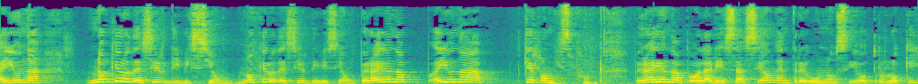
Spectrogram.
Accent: Bolivia; los que somos bolivianos deberíamos de estar pensando en pasar esa hoja

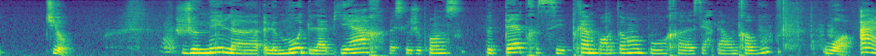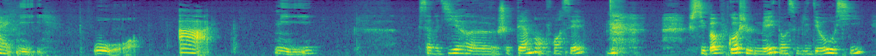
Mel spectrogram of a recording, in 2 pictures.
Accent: China; French is a second language; je suis chinoise.

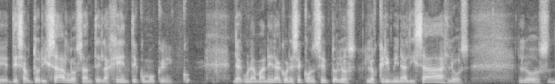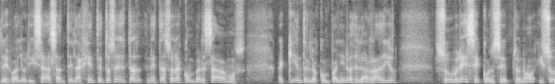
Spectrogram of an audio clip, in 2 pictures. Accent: Uruguay; que somos todos uruguayos

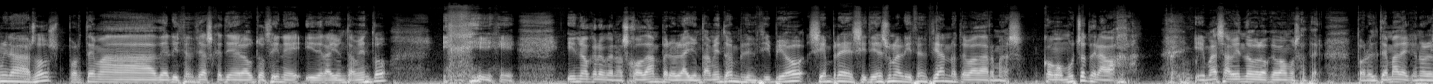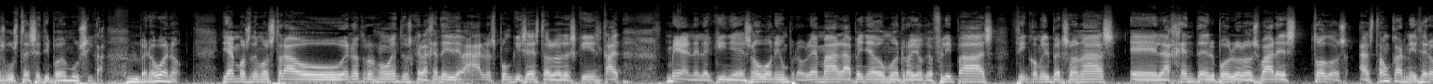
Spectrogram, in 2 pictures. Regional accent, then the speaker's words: Algorta, Basque Country, Spain; nosotros somos tan de Algorta que siempre ponemos en toda Algorta

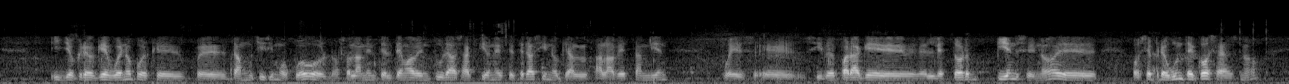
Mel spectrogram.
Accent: Spain; lógicamente soy un autor español y apuesto siempre por las obras españolas

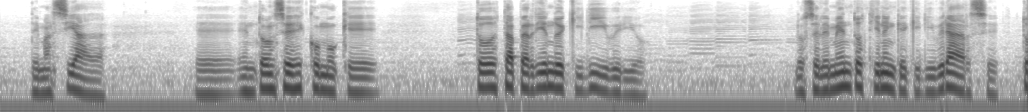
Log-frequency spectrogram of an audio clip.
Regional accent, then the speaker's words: San José del Rincón, Santa Fe, Argentina; Allá en Mis Pagos, en Santa Fe, donde yo nací, y después viví cerca del río, en un pueblito muy pintoresco de pescadores que se llama San José del Rincón. Yo vivía cerca del río

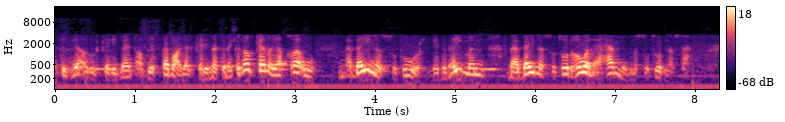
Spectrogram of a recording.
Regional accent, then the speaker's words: Egypt; إحنا عندنا في مصر مشروع قومي

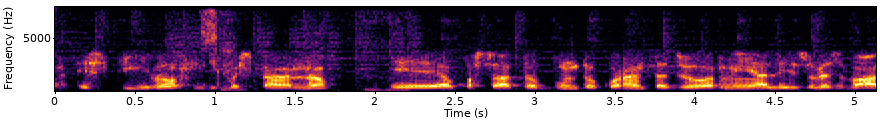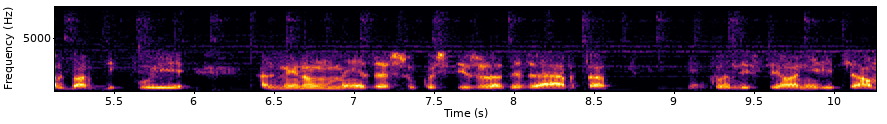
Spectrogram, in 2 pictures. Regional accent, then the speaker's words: Rovereto, Trentino-Alto Adige, Italy; Io sono di Rovereto Trento, studio Ferrara

